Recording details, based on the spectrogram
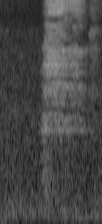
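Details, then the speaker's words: A single airy, hissing snort-like breath over faint room noise; a sleeping bulldog snoring. "that noise that you're hearing is somebody snoring that's the bulldog snoring"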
